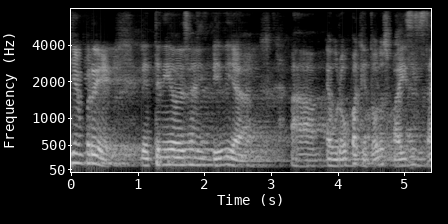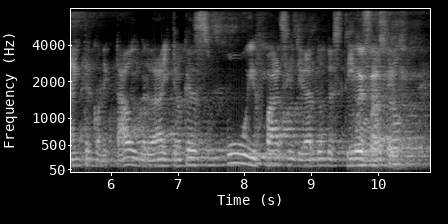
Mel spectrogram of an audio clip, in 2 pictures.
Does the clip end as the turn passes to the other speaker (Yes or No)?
No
